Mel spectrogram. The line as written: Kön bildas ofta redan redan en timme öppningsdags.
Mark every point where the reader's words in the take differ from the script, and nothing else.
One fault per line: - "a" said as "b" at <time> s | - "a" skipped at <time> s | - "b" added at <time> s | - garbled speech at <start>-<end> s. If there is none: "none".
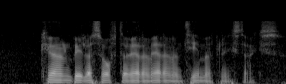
none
